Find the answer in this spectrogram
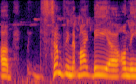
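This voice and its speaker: The voice has a dark, mellow tone and an American accent. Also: man. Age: 60s. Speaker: TV talk show host. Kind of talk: casual interview. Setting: porch.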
